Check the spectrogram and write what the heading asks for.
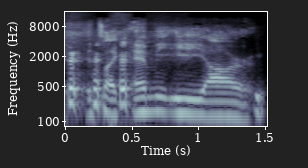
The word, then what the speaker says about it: mirror: Mirror. Yeah, mirror. Mirror. Yeah, mirror. Yeah, it's like MEER.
